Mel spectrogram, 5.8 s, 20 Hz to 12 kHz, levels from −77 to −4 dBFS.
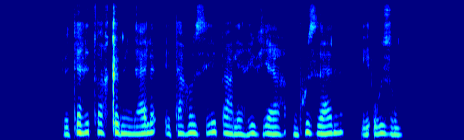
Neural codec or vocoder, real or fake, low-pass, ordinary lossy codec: codec, 44.1 kHz, 7.8 kbps, DAC; fake; 10.8 kHz; AAC, 64 kbps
